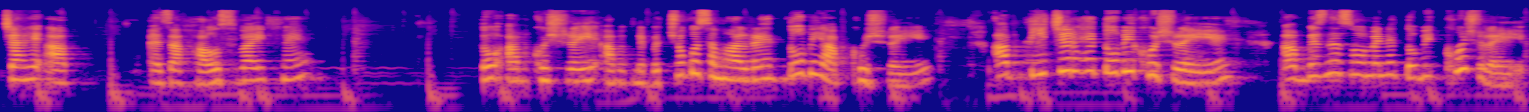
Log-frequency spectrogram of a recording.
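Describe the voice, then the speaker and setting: A woman in her thirties speaks as a podcast guest, earnest and emphatic, and she explains her points through homely comparisons. Her voice sits fairly high. Faint music plays under the conversation. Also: a bit bright. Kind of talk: podcast interview answers.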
